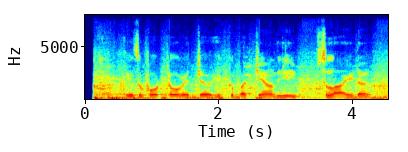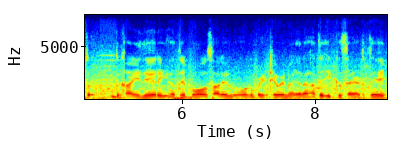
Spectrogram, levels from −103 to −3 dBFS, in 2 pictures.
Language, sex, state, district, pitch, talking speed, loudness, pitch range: Punjabi, male, Punjab, Fazilka, 115 Hz, 140 wpm, -14 LUFS, 110-120 Hz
